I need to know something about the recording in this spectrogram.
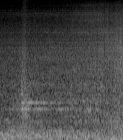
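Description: Steady rumbling noise inside an airliner cabin during an emergency descent, with a short high tone about half a second in.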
